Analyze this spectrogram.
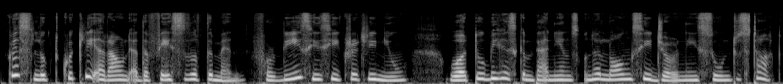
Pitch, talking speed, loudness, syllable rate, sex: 220 Hz, 215 wpm, -18 LUFS, 5.5 syllables/s, female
